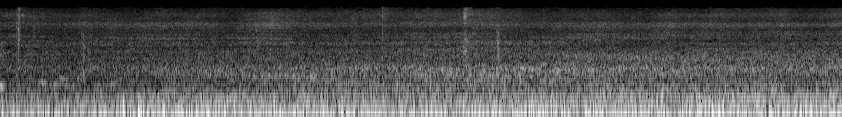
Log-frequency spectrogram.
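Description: Steady low rumble of outdoor ambient noise, with one short click about a second and a half in.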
